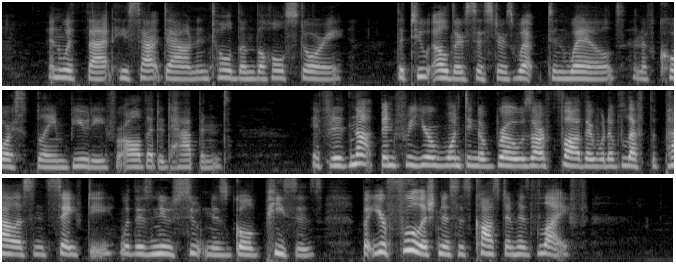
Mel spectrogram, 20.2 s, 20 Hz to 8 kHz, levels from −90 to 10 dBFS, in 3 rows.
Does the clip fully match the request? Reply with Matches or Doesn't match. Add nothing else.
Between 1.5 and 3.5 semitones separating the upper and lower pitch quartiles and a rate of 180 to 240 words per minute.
Matches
